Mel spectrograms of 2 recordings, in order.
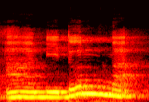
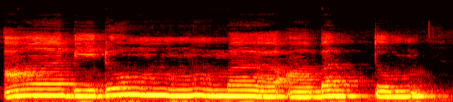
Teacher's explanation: Ada idgham, wala ana abidum ma, tanwin bertemu dengan huruf mim dimasukkan. Jadi tidak dibaca abidun ma, tapi abidum ma abadtum, memakai dengung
